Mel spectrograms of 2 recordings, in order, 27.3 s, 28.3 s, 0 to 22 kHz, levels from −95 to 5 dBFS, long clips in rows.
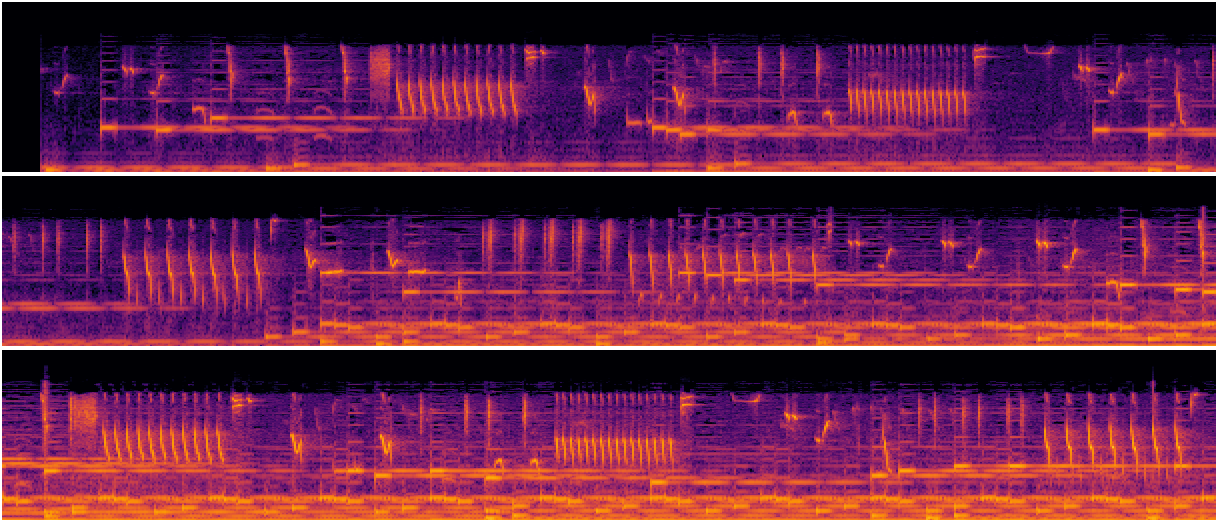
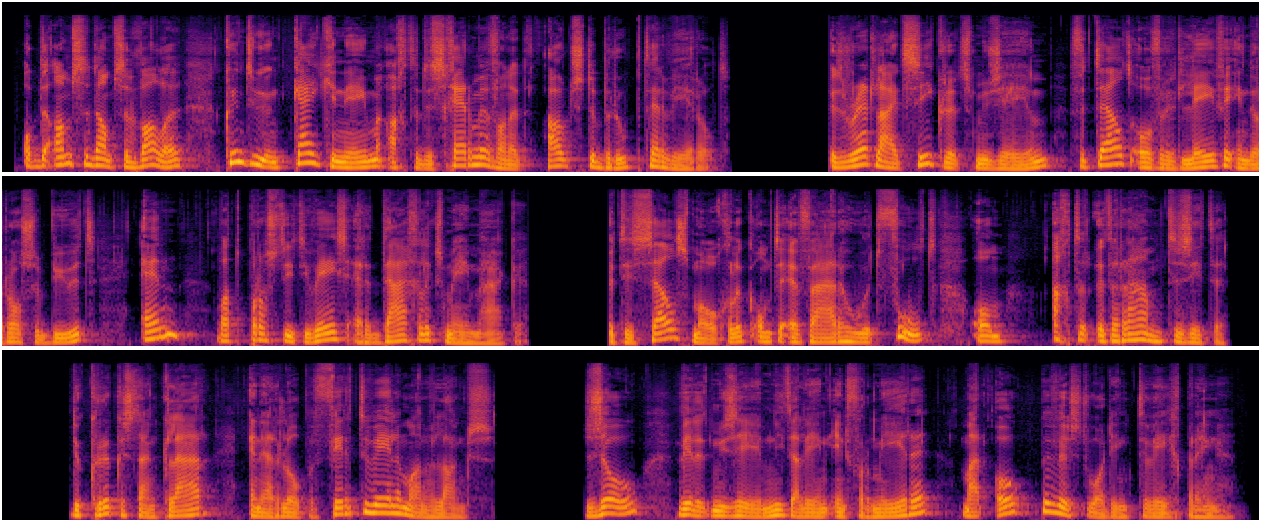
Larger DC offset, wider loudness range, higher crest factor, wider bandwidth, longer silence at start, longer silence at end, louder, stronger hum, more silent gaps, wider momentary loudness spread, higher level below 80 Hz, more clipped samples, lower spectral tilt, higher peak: first, 2% vs under 0.1%; first, 8 LU vs 3 LU; about the same, 18 dB vs 16 dB; second, 11 kHz vs 16 kHz; about the same, 0.25 s vs 0.15 s; second, 0 s vs 0.2 s; about the same, -18 LUFS vs -20 LUFS; neither; second, none vs 5.47-6.19 s, 13.37-13.96 s, 18.63-19.35 s, 22.54-23.20 s; first, 13 LU vs 8 LU; about the same, -36 dBFS vs -38 dBFS; neither; second, -3 dB/octave vs -5.5 dB/octave; about the same, -2 dBFS vs -4 dBFS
